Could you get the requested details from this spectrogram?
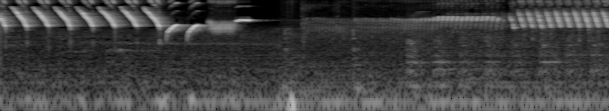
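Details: Canary lure song to set other canaries singing: quick descending whistled sweeps, a few curved notes, a gap with a soft thud, then a rising thin whistle and a fast trill.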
